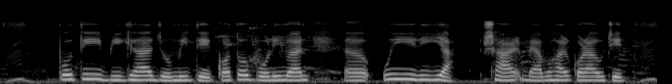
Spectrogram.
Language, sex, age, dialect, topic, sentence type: Bengali, female, 18-24, Rajbangshi, agriculture, question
